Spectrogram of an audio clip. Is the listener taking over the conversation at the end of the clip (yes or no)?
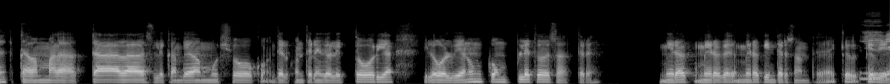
yes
